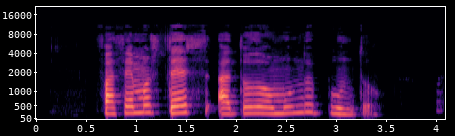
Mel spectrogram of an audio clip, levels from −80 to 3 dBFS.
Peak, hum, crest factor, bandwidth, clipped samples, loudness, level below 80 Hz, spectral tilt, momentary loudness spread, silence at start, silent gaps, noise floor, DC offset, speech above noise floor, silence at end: 0 dBFS; none; 24 dB; 11.5 kHz; under 0.1%; -23 LUFS; -70 dBFS; -4 dB/octave; 10 LU; 0.7 s; none; -76 dBFS; under 0.1%; 54 dB; 0.7 s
